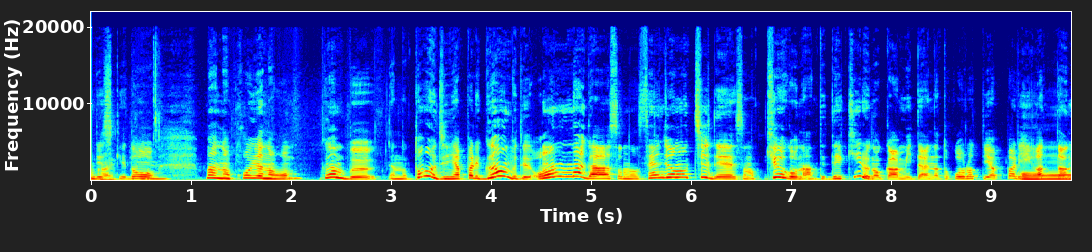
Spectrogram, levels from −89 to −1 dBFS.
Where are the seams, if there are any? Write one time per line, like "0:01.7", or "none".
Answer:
0:06.7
